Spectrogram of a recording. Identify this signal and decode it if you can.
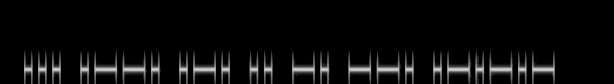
Morse code, heard as a keyed tone, about 17 wpm, 700 Hz. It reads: SPRING.
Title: Sentences from Top 1200 Words 17wpm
